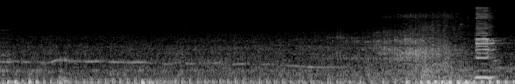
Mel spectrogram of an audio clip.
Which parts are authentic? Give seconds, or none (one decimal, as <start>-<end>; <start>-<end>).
0.7-3.4; 4.2-5.2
